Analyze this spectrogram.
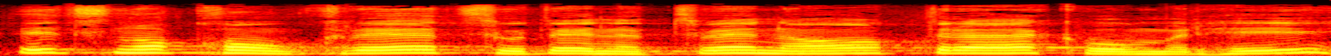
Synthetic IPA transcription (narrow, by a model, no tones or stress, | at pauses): ɪt͡snɔkʰɔŋkʰɾɛːt̚t͡sudɛnət͡sʋɛnɑːt̪ɾɛːɡʋoməɾɦeː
